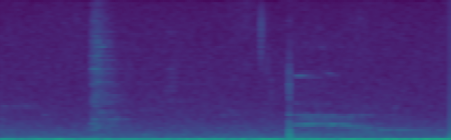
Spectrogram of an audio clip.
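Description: A voice saying the name "Theo" over a steady low rumble, with a short sharp click about half a second in.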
